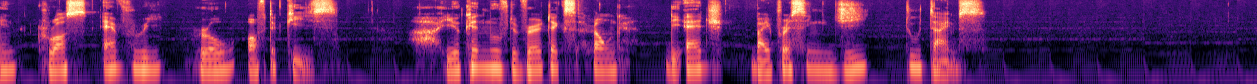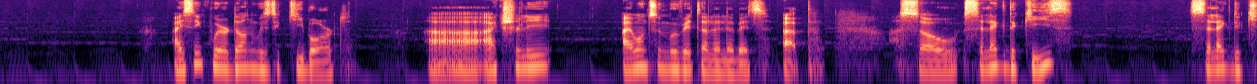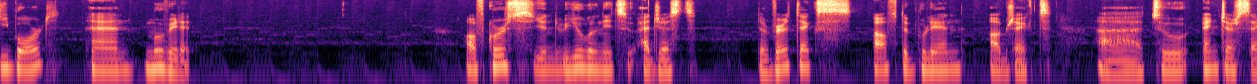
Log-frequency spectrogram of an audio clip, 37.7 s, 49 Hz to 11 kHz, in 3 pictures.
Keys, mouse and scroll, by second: 1.2 k, 5.3 click, 6.3 g, 10.6 k, 13.2 click, 13.9 g, 15.4 Tab, 16.8 middle click, 17.1-17.5 scroll up 3, 17.5 shift+middle click, 19.0 middle click, 20.1 click, 20.7 f, 21.5 middle click, 22.0-22.8 scroll down 3, 22.2 middle click, 22.9 shift+middle click, 23.6-23.9 scroll up 2, 24.2 middle click, 25.0 click, 26.0 middle click, 26.4-27.2 scroll up 3, 27.6 shift+click, 28.0 scroll down 1, 28.9 g, 36.2 shift+middle click, 36.7 middle click, 37.1-37.7 scroll down 1.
